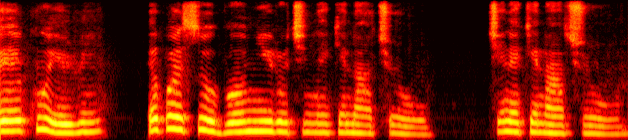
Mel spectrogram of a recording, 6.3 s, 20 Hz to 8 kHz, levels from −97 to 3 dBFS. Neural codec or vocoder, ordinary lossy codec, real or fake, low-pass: codec, 16 kHz, 8 kbps, FreqCodec, smaller model; none; fake; none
